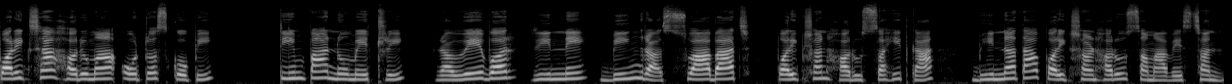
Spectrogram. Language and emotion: Nepali, neutral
